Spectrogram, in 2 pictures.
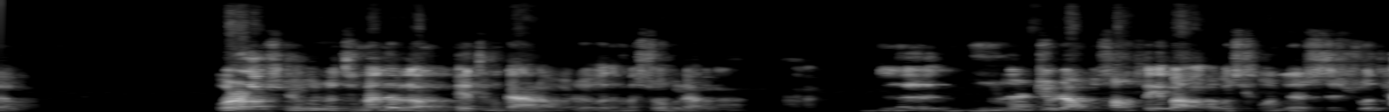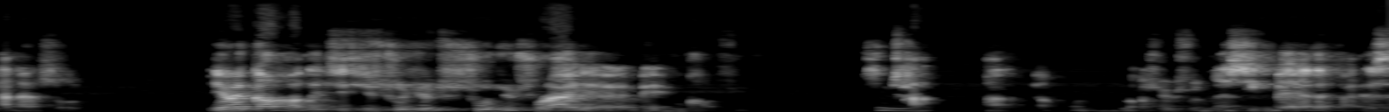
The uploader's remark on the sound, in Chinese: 我们远程用视频会议录制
